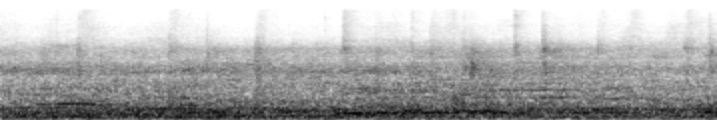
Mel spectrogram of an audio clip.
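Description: Indoor shopping-mall ambience: a steady low rumble with faint background chatter and a few light footsteps on a tiled floor.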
